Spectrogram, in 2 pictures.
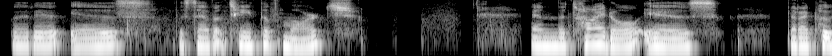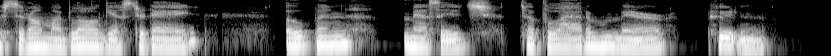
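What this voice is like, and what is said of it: Slightly froggy, hoarse voice. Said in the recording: “My voice is a little froggy this morning”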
